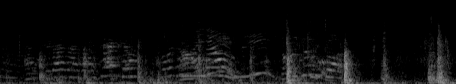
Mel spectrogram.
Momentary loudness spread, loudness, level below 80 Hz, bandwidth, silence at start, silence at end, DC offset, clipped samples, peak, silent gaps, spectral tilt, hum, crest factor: 14 LU; -43 LUFS; -50 dBFS; 17 kHz; 0 s; 0 s; under 0.1%; under 0.1%; -16 dBFS; none; -6.5 dB/octave; none; 26 dB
